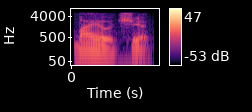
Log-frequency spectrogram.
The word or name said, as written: biochip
